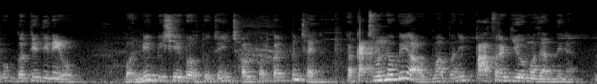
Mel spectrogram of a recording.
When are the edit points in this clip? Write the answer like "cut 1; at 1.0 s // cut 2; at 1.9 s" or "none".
cut 1; at 3.3 s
